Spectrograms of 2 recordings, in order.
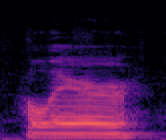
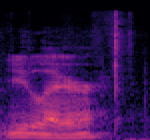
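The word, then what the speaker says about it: Helaire: patrick mahomes or clyde hillaire or elaire as they called him on monday night football which i'm assuming is probably the right pronunciation or enunciation all right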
